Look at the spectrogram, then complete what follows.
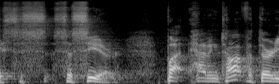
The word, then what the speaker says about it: Cecere: If you ask Italian, um, they say that my name is supposed to be pronounced chicherry or chere or something like that. My dad taught me years ago to say ceir but having taught for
